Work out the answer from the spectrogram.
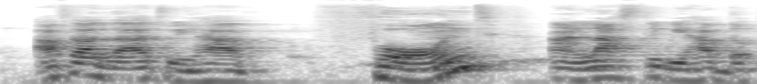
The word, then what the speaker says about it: Pfund: Okay, the P is silent, the Pfund series.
